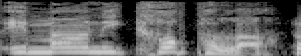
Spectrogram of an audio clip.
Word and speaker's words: Imani Coppola: Amani Cooper has, has she? Yeah. Who? Your friend from New York. Oh, Imani Coppola. Coppola.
